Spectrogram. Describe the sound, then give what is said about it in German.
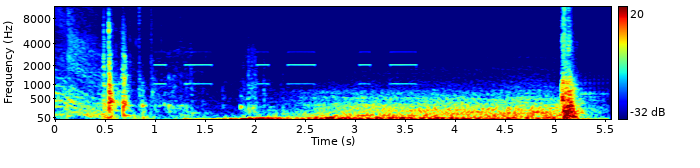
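Electric car setting off on a trip to Berlin: door and window clicks and a few soft chime beeps, then a steady low road rumble that carries on, with a brief louder whoosh near the end. “düsen wir gemeinsam mit meinem E-Auto nach Berlin”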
